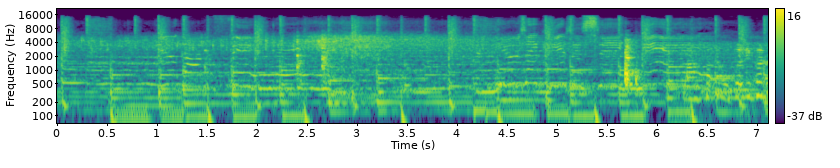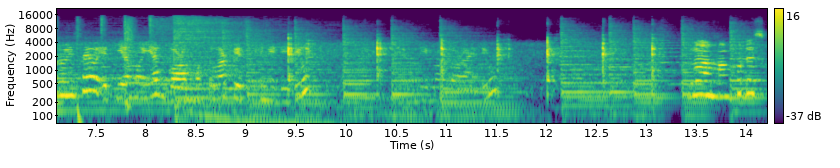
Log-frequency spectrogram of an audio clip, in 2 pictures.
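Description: A metal slotted spatula stirring and scraping curry in a kadai, with the food sizzling as it fries, under background music.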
